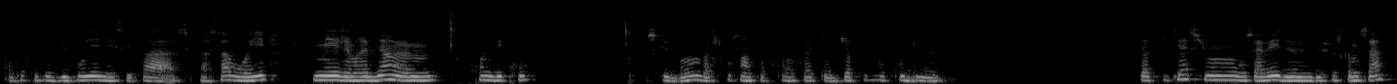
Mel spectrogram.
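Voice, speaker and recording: A woman's voice: fairly low pitch, steady tone, normal speed, lo-fi sound. Chatty hesitant French woman vlogger. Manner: chatty, hesitant, thinks aloud with many fillers. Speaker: beauty vlogger. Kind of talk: casual makeup tutorial chat.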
